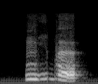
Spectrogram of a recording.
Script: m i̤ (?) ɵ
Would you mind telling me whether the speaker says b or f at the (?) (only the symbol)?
b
